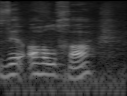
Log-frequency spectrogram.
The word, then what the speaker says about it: V'Oholcha: And here it's a hard word to pronounce, V'Oholcha, and notice there's no emphasis on the Chaf, emphasis on the Vase and the Aleph.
